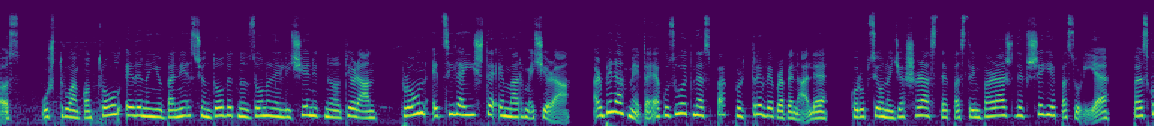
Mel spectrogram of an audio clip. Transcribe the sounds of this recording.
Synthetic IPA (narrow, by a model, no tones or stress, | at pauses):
ɔ̰s | uʃt̪ɾuankɔnt̪ɾɔlˠɛðɛnəɲəbanɛscənd̪ɔðɛt̪nəzɔnənɛlit͡ɕɛnit̪nət̪iɾan | pɾɔnɛt͡silaiʃt̪ɛʔɛmarmɛt͡ɕiɾa̰ | a̰ɾbɛnaθmɛ̰t̪ajakuzuhɛt̪ŋɡaspak̚pəɾt̪ɾɛvɛpɾapɛna̰lɛ | kɔrupsiɔnɛd͡ʑaʃɾast̪ɛpast̪ɾimpaɾaʒðɛfʃɛɦjɛpasuɾḭɛ̰ | b̥askɔ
